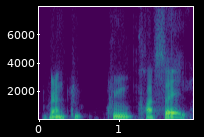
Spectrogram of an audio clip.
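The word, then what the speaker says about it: Grand Cru Classé: Oh, I was right. Grand Cru Classe.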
